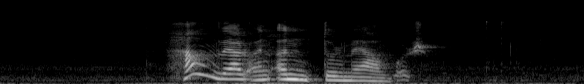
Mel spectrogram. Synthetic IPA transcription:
hanʋæːɹœʏnœnt̪əɹmeaʋəɹ

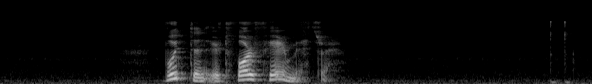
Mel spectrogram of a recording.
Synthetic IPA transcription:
ʋʊt̪ːɪnʔɛ̰ːɹt̪ʰvɔɹfeːɹmḛːt̪ɾa̰ɹ

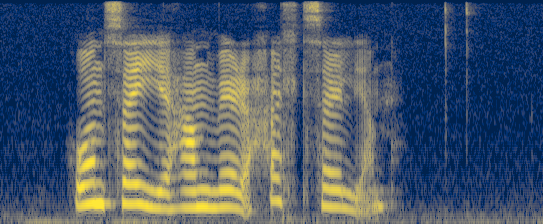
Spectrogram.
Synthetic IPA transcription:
hʊnsæɪəhɑnʋeːɖə̰hæɪlt̪sæːɭɪ̰ə̰n

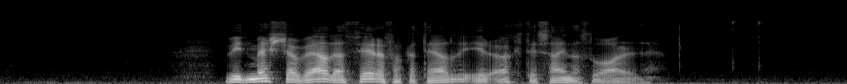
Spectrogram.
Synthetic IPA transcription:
ʋiːd̪mɛʃt͡ʃɑʋæːd̪əɑt̪feːɾəfɔlkɑt̪ʰæːlɪ̰ʔeːɾʔøːkt̪əsæɪnɑst̪o̰ɑ̰ːɹə̰ɳə

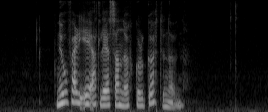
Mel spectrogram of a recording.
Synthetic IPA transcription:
nʉːfæɾjɛːʔat̪leːsanœkəɹɡøːt̪ənœ̰ʋn

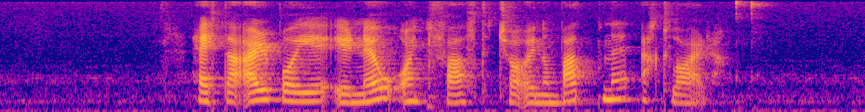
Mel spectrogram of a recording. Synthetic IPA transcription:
hɛht̪a̰ʔaɹpɔjəʔɛɹnɛwʔɔɲ̥t̪fal̥t̪t͡ʃʰɔːʔɔʏjnʊmpat̪nəatkʰla̰ːɹa

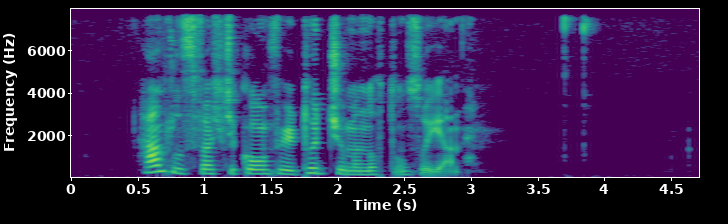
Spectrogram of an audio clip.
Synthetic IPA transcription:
hand̪l̩sfœl̥t͡ɕəkʰɔmfʏt̪ʰʊt͡ɕʊmɪnʊt̪ʊ̰nsʊ̰ja̰nɪ

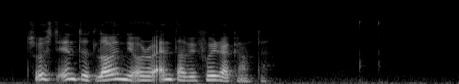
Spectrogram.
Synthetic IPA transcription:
t̪ʰɾʊst̪ɪ̰nt̪ʏt̪lɔʏnɪɔɹʊʔɛ̰nt̪aʋiːfʊjɾakʰan̥t̪ə

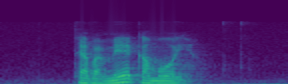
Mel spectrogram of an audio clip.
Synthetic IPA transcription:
t̪ʰavaɾmɛːkamɔːjɪ

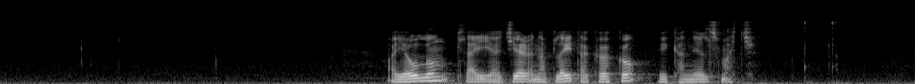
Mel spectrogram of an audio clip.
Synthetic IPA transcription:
ɑ̰ːjowlʊnpʰlɛ̰j̰æ̰d͡ʒeːɾɛ̰ɪnableɪjt̪akʰøːkʊʋiːkʰaneːlsma̰

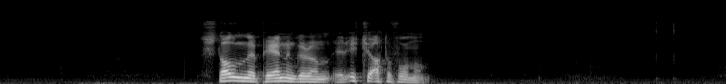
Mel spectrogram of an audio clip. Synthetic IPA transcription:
st̪ɔlnəpʰeːnɪŋɡəɾənɛ̰ːɾɪt͡ʃəɑt̪ʊfoːnʊn

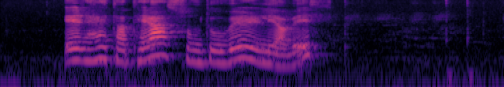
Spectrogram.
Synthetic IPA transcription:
ɛɹɦɛht̪at̪ʰɛːsʊmd̪uʋɛːɹlɪaʋɪl̥t̪

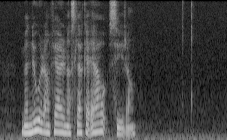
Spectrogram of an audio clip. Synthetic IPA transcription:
mɛnnuːæːɾɑnfjæːɹəɳɑːslækə̰ʔæʉsiːəɾɑ̰n

